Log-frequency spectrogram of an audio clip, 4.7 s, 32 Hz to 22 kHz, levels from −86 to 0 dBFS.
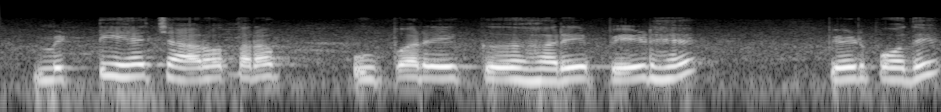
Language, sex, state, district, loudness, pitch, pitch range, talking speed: Hindi, male, Uttar Pradesh, Gorakhpur, -12 LUFS, 225 Hz, 215-245 Hz, 140 wpm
